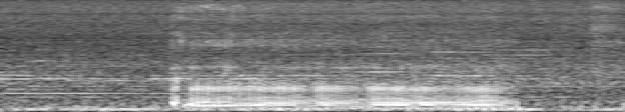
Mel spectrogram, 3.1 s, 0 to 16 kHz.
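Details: A sleeping pet dog, one of three housemates: a fawn pug, a black-and-tan kaninchen dachshund and an apricot toy poodle. It gives one rough, throaty snore of about 1.7 seconds with a low buzzing rasp, over steady background music.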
